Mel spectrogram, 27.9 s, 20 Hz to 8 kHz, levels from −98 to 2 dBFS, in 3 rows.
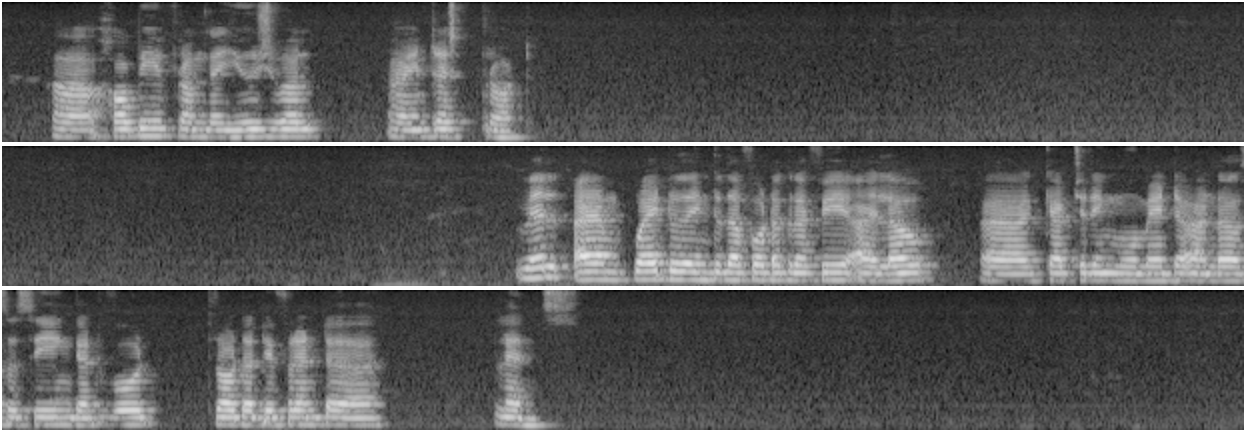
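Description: No technical faults are present in the speech; it carries the ordinary signature of call microphone processing, with the lowest bass trimmed by its high-pass filter and nothing above 8 kHz.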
